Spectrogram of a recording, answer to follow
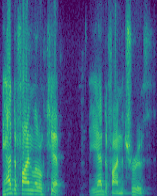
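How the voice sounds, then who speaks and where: A man reading a children's storybook aloud in a dramatic manner, with deliberate pauses. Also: medium pitch, expressive, highs cut off. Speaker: storybook reader.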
